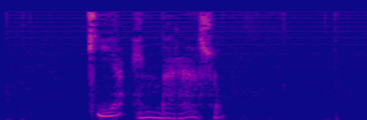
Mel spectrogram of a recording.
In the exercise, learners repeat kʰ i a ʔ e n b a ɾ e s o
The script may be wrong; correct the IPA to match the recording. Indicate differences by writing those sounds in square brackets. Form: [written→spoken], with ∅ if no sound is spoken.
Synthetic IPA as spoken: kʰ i a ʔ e [n→m] b a ɾ [e→a] s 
